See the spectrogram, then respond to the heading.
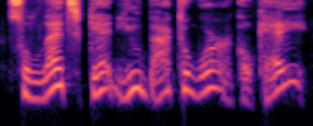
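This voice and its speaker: A kindly male doctor in an audio drama. His voice sits a little high, measured and reassuring, in a dry close recording. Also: animated, breathy edge, no echo, full character voice. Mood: reassuring, careful. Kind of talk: naturalistic audio drama acting.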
